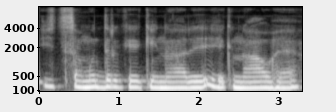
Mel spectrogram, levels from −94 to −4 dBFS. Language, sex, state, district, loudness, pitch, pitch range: Hindi, male, Jharkhand, Deoghar, -11 LUFS, 170 Hz, 160-180 Hz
